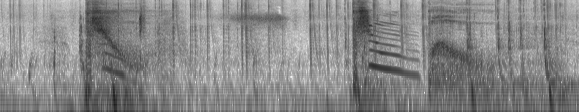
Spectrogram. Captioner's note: imitates lasers buzzing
